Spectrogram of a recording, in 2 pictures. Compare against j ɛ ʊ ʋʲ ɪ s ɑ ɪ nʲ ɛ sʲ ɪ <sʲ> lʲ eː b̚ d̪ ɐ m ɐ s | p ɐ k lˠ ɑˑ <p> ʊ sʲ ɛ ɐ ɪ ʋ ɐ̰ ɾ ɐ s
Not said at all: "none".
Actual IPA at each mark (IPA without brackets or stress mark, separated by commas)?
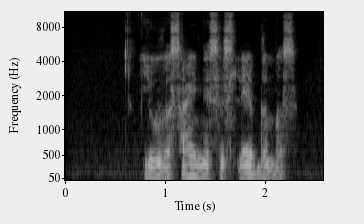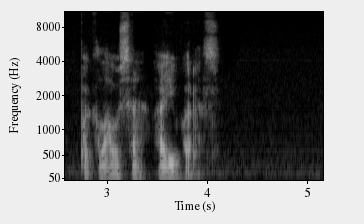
sʲ, none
